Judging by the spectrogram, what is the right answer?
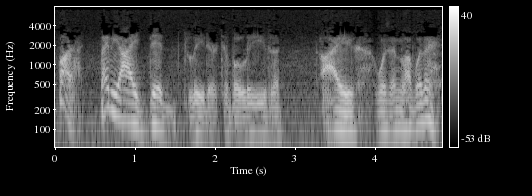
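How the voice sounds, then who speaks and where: Gravelly, wildly expressive callous gentleman. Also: low voice, moderate pace. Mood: defensive, callous. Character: callous, smooth, increasingly rattled gentleman rider. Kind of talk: 1970s radio drama acting. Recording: dull, noisy old radio recording.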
